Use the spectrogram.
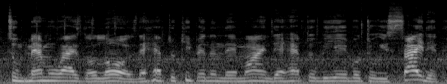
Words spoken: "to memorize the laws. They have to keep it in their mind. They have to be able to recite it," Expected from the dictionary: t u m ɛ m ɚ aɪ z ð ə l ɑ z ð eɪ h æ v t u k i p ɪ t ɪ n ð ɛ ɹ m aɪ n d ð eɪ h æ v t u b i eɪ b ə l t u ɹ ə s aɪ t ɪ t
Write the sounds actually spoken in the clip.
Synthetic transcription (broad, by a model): t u m ɛ m ɚ aɪ z ð ə l ɑ z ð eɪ h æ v t u k i p ɪ t ɪ n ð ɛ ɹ m aɪ n d ð eɪ h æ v t u b i eɪ b ə l t u ɹ ə s aɪ t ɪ t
